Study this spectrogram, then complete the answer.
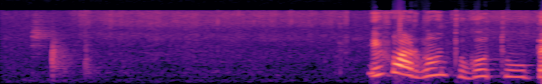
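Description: An eraser rubs on a whiteboard.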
